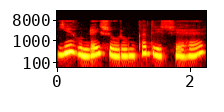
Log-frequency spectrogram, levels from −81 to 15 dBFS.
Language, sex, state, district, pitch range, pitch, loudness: Hindi, female, Jharkhand, Ranchi, 210-270 Hz, 225 Hz, -14 LUFS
